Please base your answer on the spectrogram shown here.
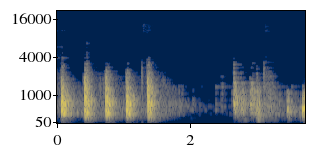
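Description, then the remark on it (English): Someone raps firmly on the door of a house one evening, five evenly spaced knocks, then after a short silence a second, quicker and less even flurry of knocking follows. Fairly loud, with no voices. “One evening, he decided to call on Bob, went to his house, and rapped on the door.”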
